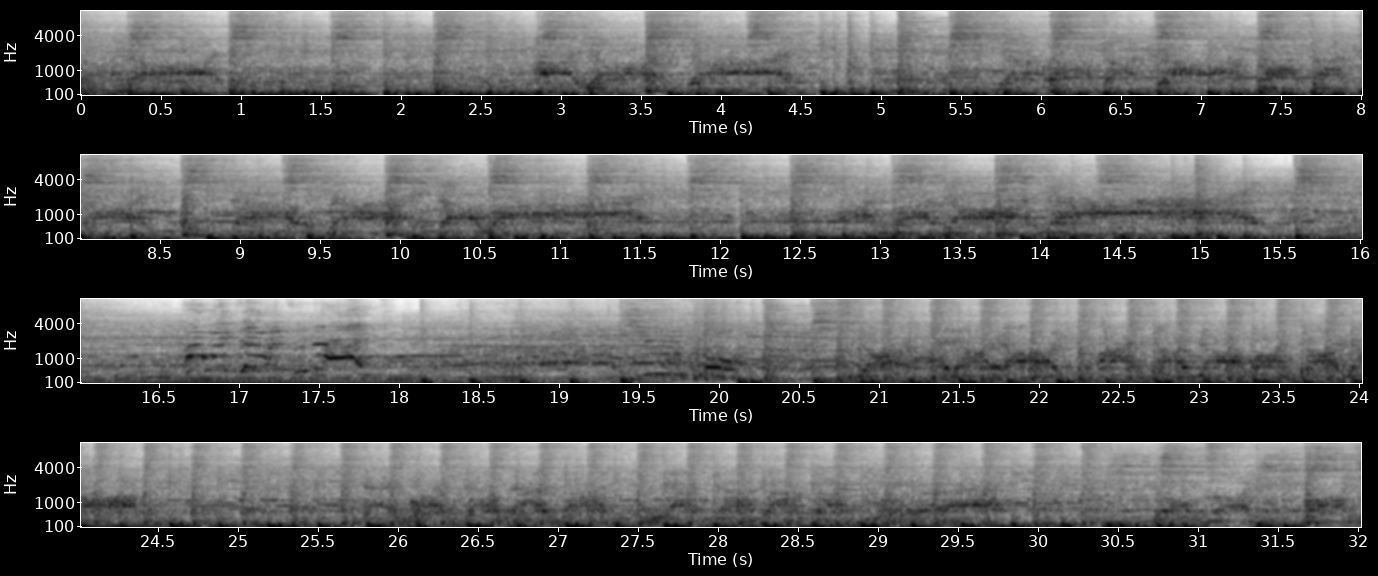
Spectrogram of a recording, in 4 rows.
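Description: A live heavy metal band playing loud: drums, distorted guitar and bass, with vocals into the microphone. About 16 s in the drums drop out for a few seconds, leaving a held low bass note under a wavering guitar or vocal line. Around 20 seconds in the full band crashes back in with heavy cymbals.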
